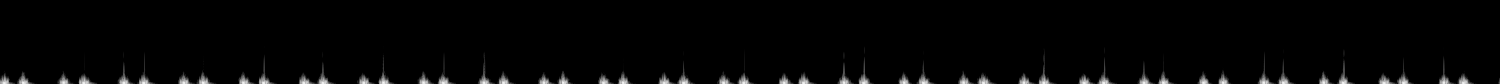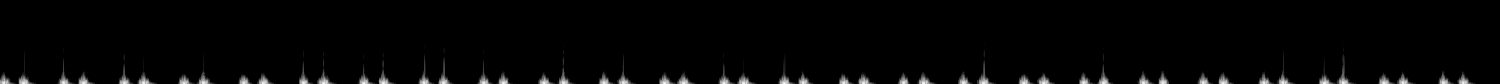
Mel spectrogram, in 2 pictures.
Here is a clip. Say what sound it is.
heartbeat-100bpm-limited
A synthesised heartbeat created using MATLAB. Limited using Ableton Live's in-built limiter with 7 dB of gain.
